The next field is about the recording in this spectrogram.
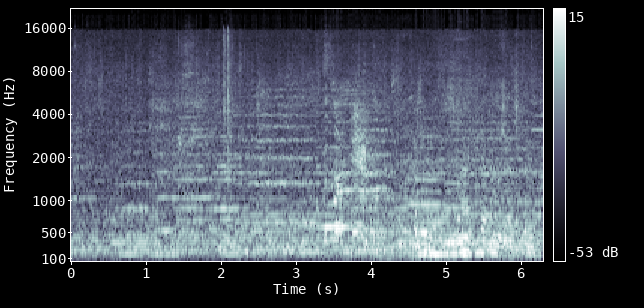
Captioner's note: people chattering; ceremonial orchestral music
